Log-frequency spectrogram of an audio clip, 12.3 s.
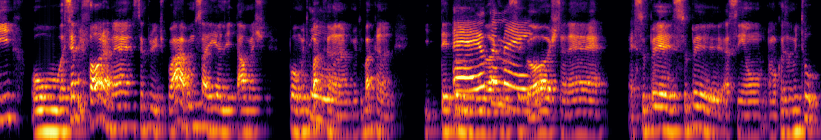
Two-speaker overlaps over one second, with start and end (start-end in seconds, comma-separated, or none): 6.8-8.0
